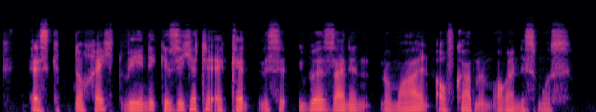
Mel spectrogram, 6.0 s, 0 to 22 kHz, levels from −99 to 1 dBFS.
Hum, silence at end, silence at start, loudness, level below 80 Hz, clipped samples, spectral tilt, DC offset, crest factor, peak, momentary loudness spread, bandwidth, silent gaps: none; 0.3 s; 0.05 s; -37 LUFS; -60 dBFS; under 0.1%; -4 dB/octave; under 0.1%; 24 dB; -14 dBFS; 7 LU; 9.6 kHz; none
